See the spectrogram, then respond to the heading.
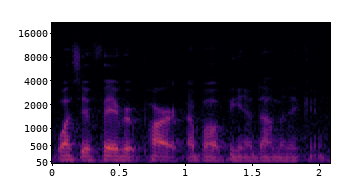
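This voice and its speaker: Jamaican guy vlogging his trip, lowish voice, chill chatty, bit of noise around. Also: rapid-fire. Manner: chatty, relaxed, some stammered restarts. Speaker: travel vlogger. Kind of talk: casual travel vlog chat.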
